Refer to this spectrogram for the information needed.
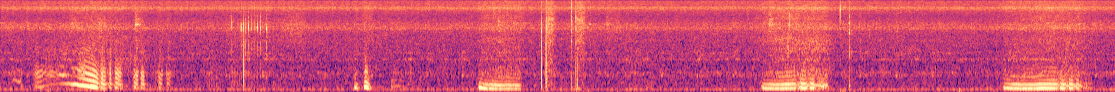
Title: My cat snoring.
